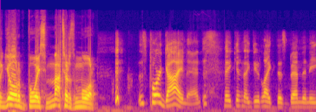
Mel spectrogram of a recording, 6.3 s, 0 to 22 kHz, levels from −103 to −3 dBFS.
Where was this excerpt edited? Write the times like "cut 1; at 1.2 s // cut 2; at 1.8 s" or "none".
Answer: cut 1; at 2.1 s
